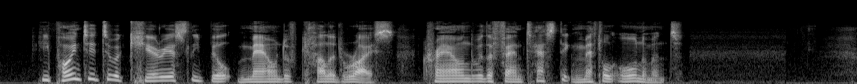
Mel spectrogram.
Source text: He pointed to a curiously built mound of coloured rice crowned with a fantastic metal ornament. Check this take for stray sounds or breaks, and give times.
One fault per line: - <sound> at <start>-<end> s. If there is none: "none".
none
